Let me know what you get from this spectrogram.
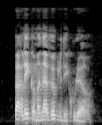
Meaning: to talk through one's hat, to speak about an issue one doesn't understand
- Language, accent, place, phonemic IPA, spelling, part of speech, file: French, France, Lyon, /paʁ.le kɔm œ̃.n‿a.vœ.ɡlə de ku.lœʁ/, parler comme un aveugle des couleurs, adverb, LL-Q150 (fra)-parler comme un aveugle des couleurs.wav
